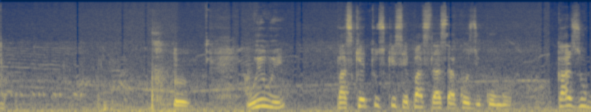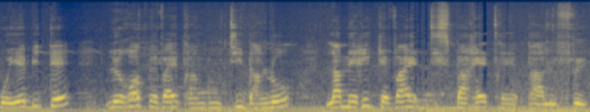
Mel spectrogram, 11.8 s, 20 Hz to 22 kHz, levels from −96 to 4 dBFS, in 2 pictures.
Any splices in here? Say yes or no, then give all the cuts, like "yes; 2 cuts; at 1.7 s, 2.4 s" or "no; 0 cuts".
yes; 1 cut; at 5.5 s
